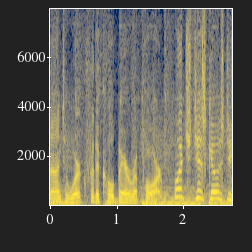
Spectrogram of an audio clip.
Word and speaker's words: Colbert: of The Colbert Report changed the pronunciation of his name from Kolbert to Colbert and that's how he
